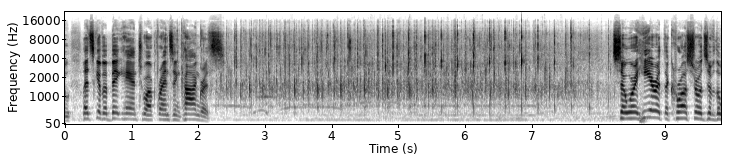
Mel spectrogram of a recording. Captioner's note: applause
